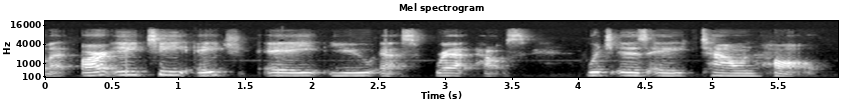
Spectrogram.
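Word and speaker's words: Rathaus: um it's a very pretty it's called a rat house let me spell that r-a-t-h-a-u-s rat house which is a town hall which i find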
